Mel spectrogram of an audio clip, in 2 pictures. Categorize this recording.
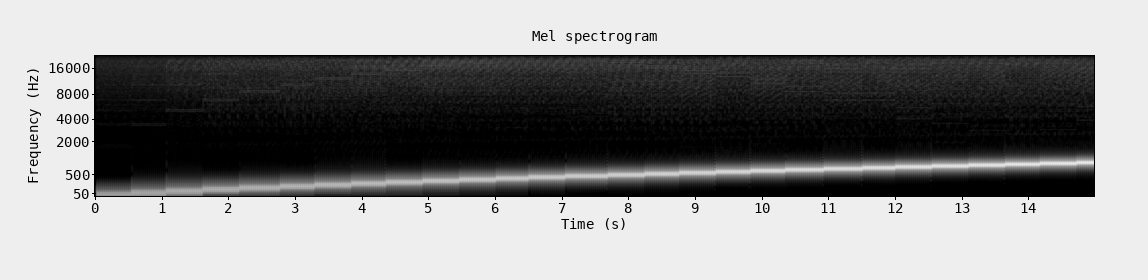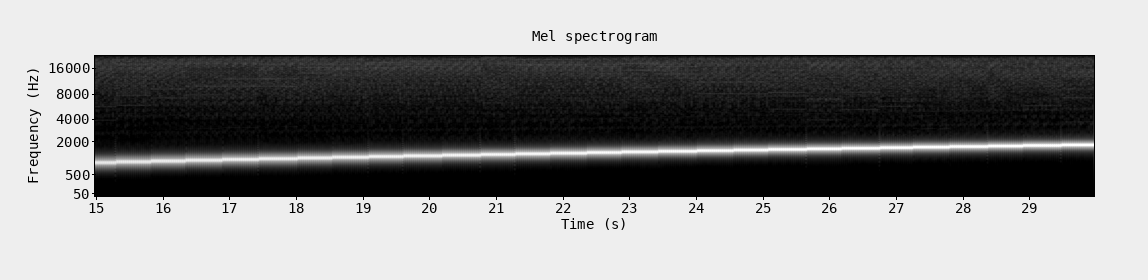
Instrument samples > Synths / Electronic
